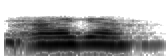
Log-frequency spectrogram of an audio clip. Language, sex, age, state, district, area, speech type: Odia, female, 18-30, Odisha, Kalahandi, rural, conversation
